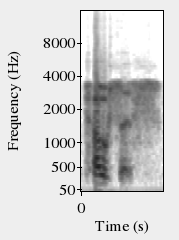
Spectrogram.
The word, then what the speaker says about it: ptosis: But there's different things that can be done for this droopiness, which is called ptosis. Another one of those words like pterodactyl and psychiatrist that start with a P that you don't pronounce, P-T-O-S-I-S.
